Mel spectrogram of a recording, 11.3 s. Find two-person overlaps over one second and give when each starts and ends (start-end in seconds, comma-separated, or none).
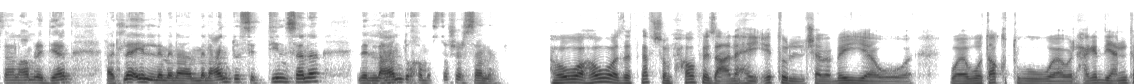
none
